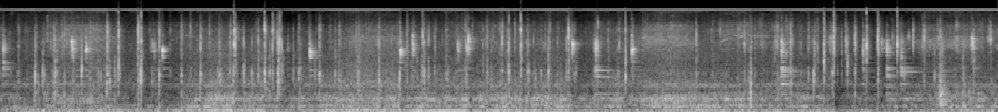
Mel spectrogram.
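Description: Paprika spice sachet crinkling and being tapped as the powder is shaken out of it: a quick, irregular run of small clicks and rustles over a low steady rumble.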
